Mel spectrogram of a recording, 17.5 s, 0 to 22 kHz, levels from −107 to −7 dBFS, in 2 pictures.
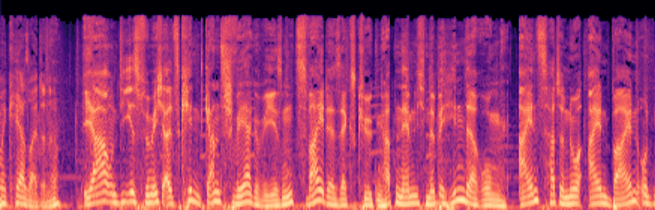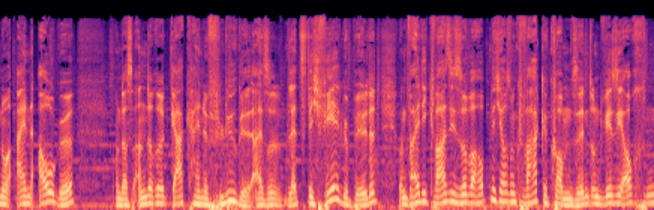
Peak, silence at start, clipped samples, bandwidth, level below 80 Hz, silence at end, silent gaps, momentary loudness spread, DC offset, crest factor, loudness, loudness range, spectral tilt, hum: -4 dBFS; 0 s; under 0.1%; 16.5 kHz; -30 dBFS; 0 s; none; 4 LU; under 0.1%; 12 dB; -17 LUFS; 1 LU; -5 dB/octave; none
